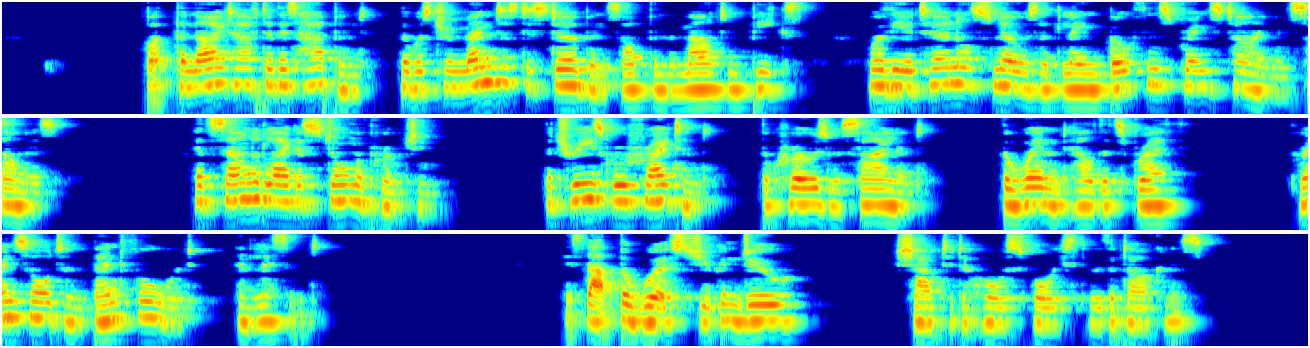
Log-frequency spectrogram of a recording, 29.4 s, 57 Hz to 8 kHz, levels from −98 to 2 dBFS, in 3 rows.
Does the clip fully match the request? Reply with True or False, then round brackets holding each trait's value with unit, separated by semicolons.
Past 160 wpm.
False (135 wpm)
